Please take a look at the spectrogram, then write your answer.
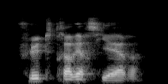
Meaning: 1. side-blown flute, transverse flute (any type of flute that is held sideways when played) 2. Western concert flute
- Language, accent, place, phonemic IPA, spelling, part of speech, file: French, France, Lyon, /flyt tʁa.vɛʁ.sjɛʁ/, flûte traversière, noun, LL-Q150 (fra)-flûte traversière.wav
